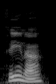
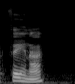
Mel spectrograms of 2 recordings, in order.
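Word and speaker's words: Thena: Tina, sería Tena.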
